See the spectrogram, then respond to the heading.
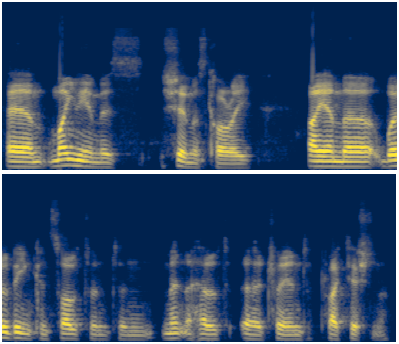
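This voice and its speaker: A man with an Irish accent giving a talk as a slow, measured storyteller, often pausing on "uh" and "um". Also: lowish voice, fairly even intonation, narrow, tinny audio. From Ireland. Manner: measured, with frequent "uh" and "um". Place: lives in the UK.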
